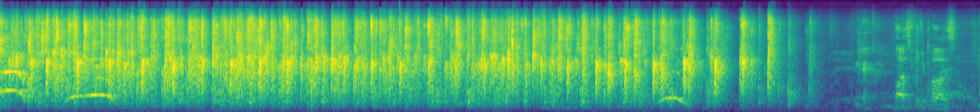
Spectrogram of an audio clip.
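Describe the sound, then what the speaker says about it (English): Dense applause from an audience at a poetry reading, sustained clapping that breaks into scattered claps and fades, with voices and talk heard over and after it. "Applause for the cause."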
